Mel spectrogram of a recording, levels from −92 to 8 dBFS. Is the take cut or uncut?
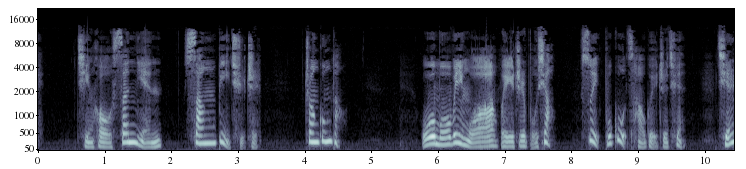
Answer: uncut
